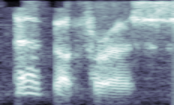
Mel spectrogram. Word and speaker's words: Epaphras: Epaphras.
